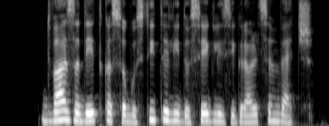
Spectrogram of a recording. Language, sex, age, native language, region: Slovenian, female, 30-49, Slovenian, Savinja region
